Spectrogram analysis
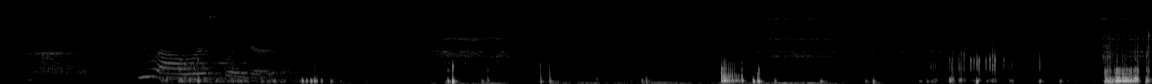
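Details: Woman whose stomach grumbles heavily: gurgling, squeaky bubbling and low rumbles from the belly, with soft breaths between, in a quiet room, stomach rumbling (borborygmi).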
